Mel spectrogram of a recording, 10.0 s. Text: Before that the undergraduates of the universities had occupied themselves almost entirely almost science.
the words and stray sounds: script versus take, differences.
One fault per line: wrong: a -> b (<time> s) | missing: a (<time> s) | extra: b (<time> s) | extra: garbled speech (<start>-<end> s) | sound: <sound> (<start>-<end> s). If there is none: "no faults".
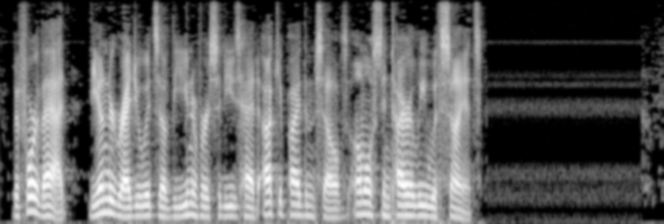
wrong: almost -> with (6.4 s)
